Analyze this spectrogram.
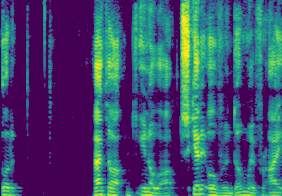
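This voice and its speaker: Somewhat breathy, a man's dark, mellow voice moves with lively intonation. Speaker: software developer live streamer. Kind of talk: live coding stream, casual chat. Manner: halting, many fillers and restarts. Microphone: noise cancelling software, levels reset, videos quiet.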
